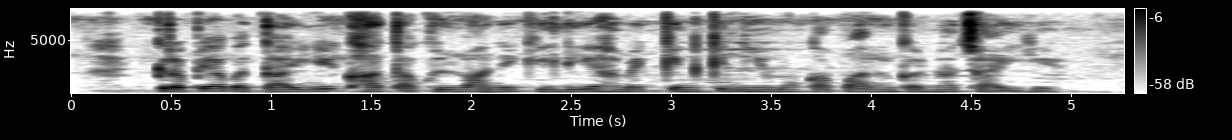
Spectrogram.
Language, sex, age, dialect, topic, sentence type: Hindi, female, 18-24, Kanauji Braj Bhasha, banking, question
